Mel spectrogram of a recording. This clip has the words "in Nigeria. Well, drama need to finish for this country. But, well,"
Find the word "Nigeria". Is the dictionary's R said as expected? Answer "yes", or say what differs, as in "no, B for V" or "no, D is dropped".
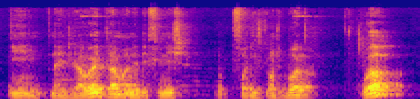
no, R is dropped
